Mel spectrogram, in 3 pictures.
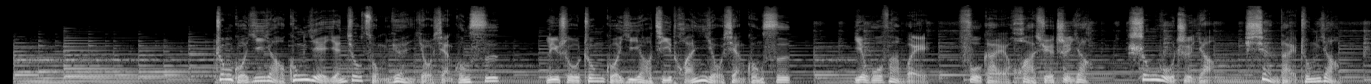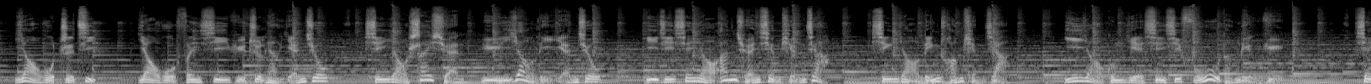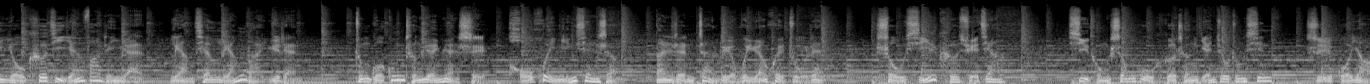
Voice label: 男, 医药宣传片, 磁性抒情; 高端质感; 高端大气; 中国医药工业研究

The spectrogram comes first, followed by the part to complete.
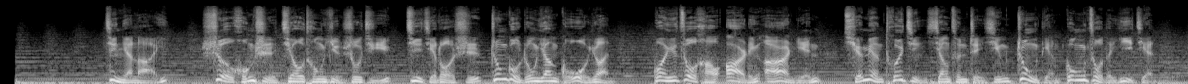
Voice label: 男 政府专题汇报 乡村振兴 正气有力; 男201-厚重力度

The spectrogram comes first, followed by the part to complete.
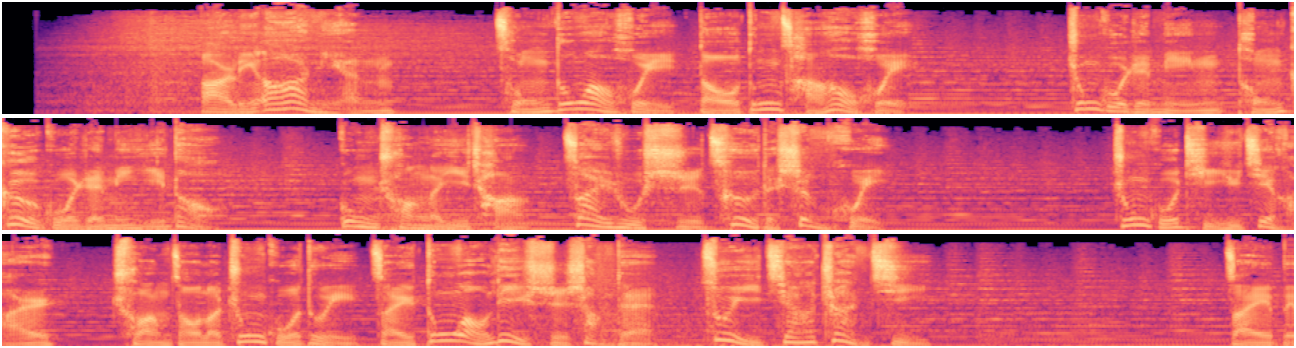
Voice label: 男 专题宣传 大气稳重 奥林匹克盛会; 男195-大气主流; 大气浑厚

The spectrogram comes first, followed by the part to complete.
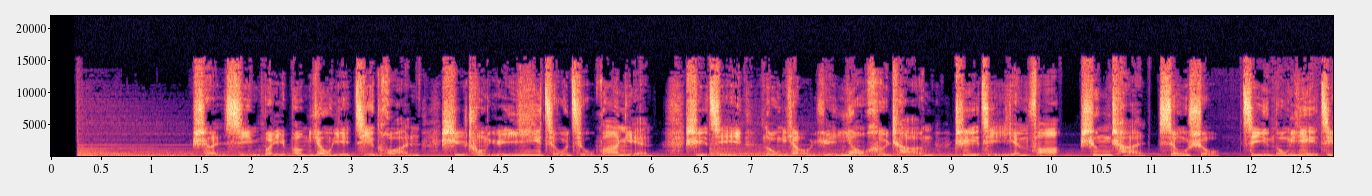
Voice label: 男 企业宣传 药业 大气沉稳; 男200-声音百变 沉稳大气; 陕西美邦药业

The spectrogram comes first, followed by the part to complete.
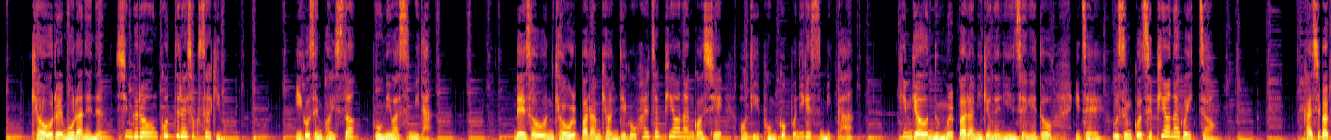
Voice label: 韩语女声 纪录片风格

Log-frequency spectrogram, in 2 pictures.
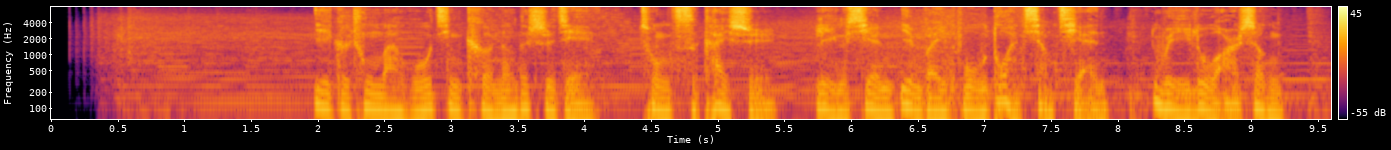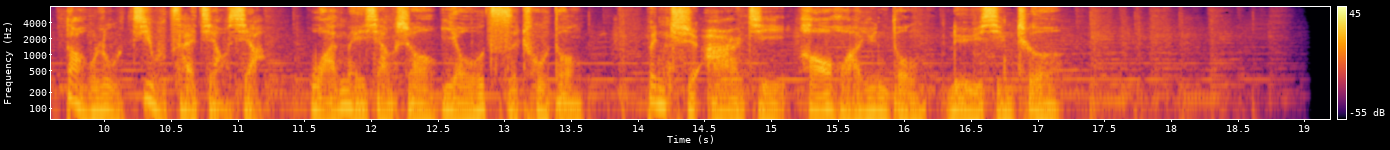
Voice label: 男 品牌广告 磁性高端; 大气舒缓 高端大气

